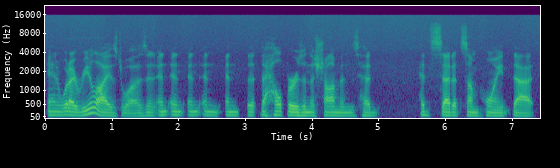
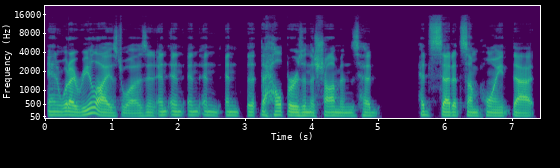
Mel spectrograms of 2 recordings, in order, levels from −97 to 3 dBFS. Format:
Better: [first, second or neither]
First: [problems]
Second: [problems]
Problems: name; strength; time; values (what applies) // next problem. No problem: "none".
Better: second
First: hiss; noticeable; throughout; 15 dB below the speech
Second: none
